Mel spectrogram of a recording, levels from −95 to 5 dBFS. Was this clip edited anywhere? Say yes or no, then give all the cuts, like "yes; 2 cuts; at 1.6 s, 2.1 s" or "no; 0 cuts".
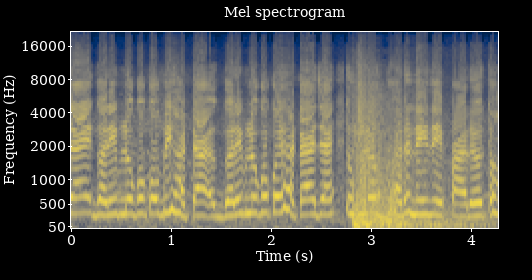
yes; 1 cut; at 2.7 s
